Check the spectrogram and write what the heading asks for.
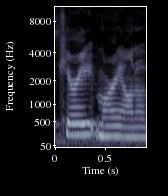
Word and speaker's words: Mariano: So if I'm around my normal friends, family, business, it is Kerri Mariano.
